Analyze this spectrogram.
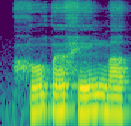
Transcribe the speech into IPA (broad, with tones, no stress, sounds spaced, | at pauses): h ɔ̃˩˥ p ɐ̃˩˥ h ẽ˩˥ ŋ͡m a˧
